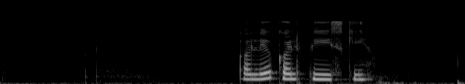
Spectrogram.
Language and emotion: Russian, neutral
